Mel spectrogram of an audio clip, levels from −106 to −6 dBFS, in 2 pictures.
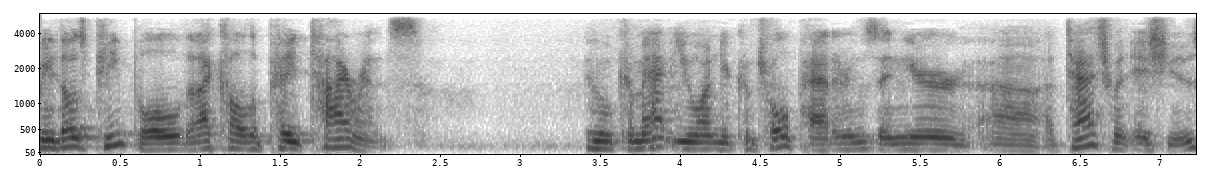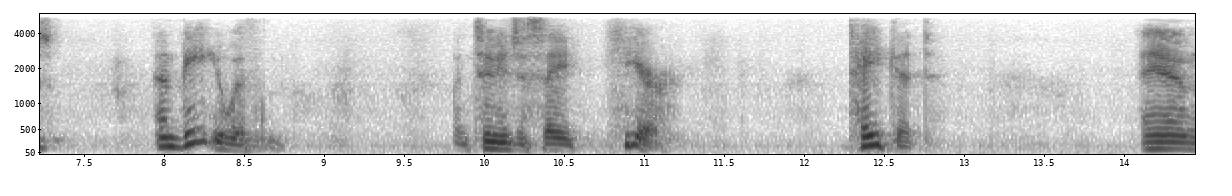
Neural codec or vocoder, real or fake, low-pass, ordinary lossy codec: codec, 16 kHz, 1.1 kbps, Voila-Tokenizer; fake; 5.4 kHz; AAC, 48 kbps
